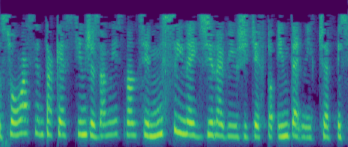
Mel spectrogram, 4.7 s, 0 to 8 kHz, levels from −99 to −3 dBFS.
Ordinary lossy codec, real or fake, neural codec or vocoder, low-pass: MP3, 24 kbps; fake; codec, 24 kHz, 0.9 kbps, WavTokenizer, medium music audio release; 7.2 kHz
